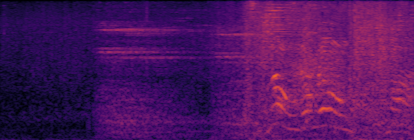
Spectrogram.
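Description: Magic spell effects whoosh and shimmer, growing louder.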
